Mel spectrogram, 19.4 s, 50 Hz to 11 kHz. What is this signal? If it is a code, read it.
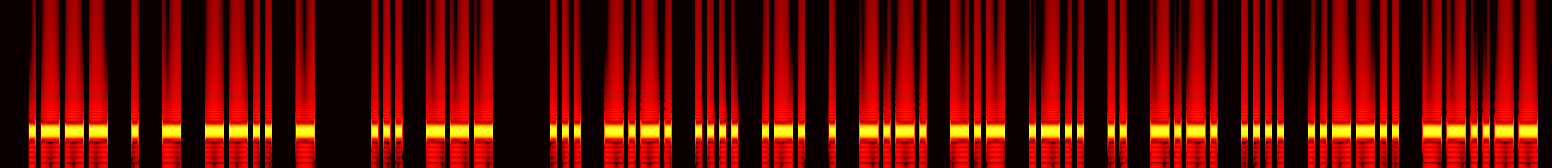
Morse code, heard as a keyed tone, about 16 wpm, 680 Hz. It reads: JETZT SO SCHRECKLICH?,
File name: Morsekurs / Witze / Witz 20. Juni 2023 70 F80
